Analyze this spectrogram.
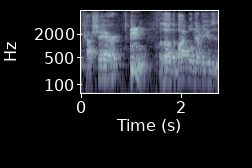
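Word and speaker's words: כשר: But in biblical Hebrew, the word would be kasher, although the Bible never uses this word with connection with food.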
